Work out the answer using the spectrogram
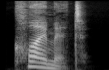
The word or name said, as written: climate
